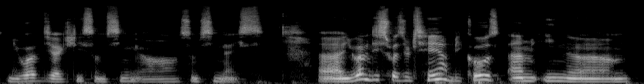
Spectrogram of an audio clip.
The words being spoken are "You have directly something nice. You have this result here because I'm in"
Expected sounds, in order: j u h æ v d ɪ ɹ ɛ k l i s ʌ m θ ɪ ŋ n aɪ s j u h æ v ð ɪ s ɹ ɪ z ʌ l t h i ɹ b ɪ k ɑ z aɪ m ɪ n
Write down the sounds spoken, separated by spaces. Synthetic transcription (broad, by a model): j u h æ v d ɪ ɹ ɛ k l i s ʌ m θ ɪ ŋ n aɪ s j u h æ v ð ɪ s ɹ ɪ z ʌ l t h i ɹ b ɪ k ɑ z aɪ m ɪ n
